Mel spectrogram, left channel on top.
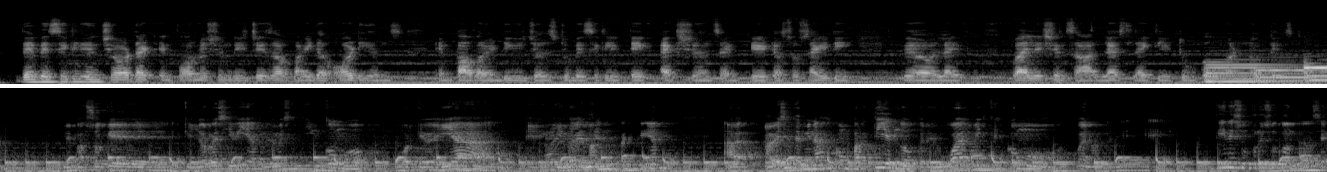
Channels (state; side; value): different; both; correlation -0.01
